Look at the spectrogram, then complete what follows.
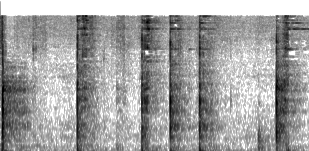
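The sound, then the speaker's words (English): A knife chops peeled onions on a cutting board, with around seven sharp, uneven taps. There is no talking. “All right, I'm just peeling these onions and chopping them up.”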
